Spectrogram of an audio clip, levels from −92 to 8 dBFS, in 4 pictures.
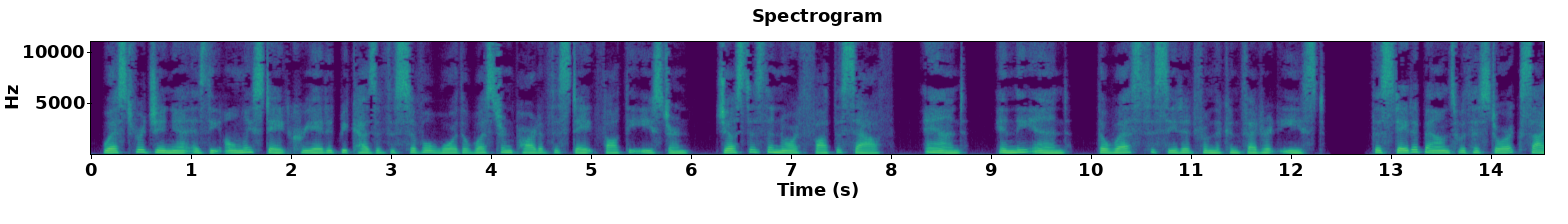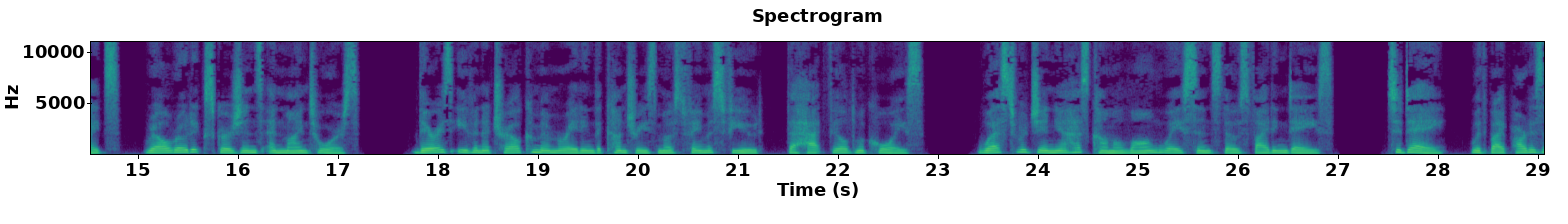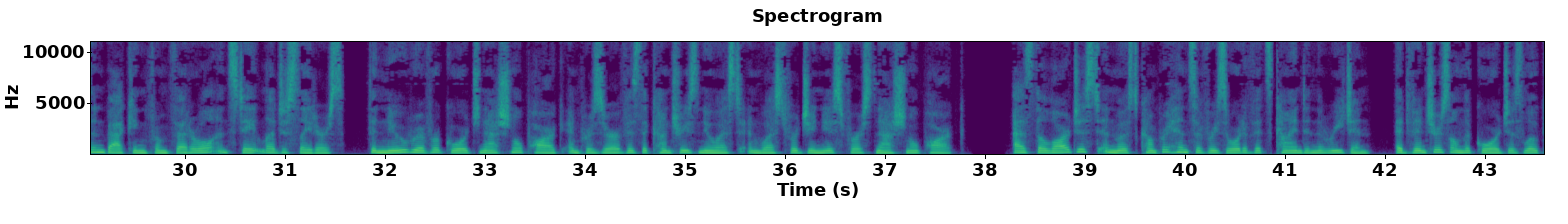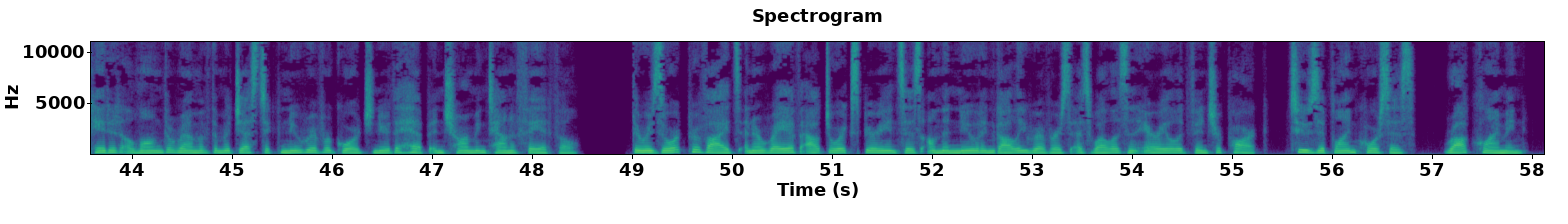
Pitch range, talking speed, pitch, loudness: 180-200 Hz, 170 wpm, 190 Hz, -24 LUFS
